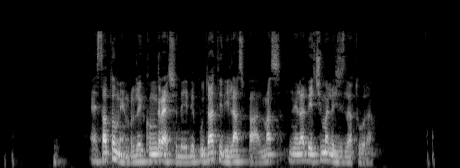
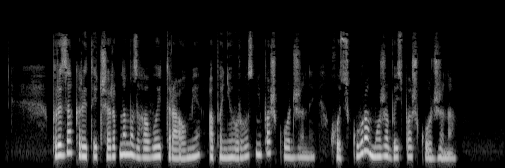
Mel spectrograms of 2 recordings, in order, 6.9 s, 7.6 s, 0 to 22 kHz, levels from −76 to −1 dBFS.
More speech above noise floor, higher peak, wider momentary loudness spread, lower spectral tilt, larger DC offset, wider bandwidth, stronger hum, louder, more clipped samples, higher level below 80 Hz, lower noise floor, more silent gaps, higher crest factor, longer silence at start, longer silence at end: first, 56 dB vs 42 dB; about the same, -2 dBFS vs -4 dBFS; first, 13 LU vs 8 LU; about the same, -5 dB/octave vs -5.5 dB/octave; neither; about the same, 11.5 kHz vs 11.5 kHz; neither; about the same, -22 LUFS vs -23 LUFS; neither; first, -52 dBFS vs -68 dBFS; first, -78 dBFS vs -65 dBFS; neither; about the same, 22 dB vs 18 dB; first, 0.8 s vs 0.5 s; first, 1.3 s vs 0.75 s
